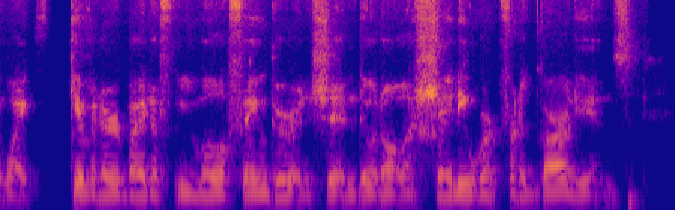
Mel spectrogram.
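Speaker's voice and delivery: ordinary delivery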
